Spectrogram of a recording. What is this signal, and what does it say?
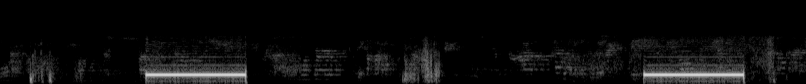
Ringback tone (China, 450 Hz), with speech.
